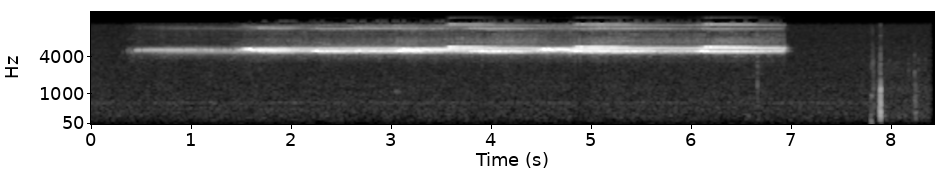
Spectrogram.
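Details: Bell cricket on 17 September 2021: a clear, high ringing trill carried steadily for about six and a half seconds, then it stops, followed by quiet and a couple of faint knocks.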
